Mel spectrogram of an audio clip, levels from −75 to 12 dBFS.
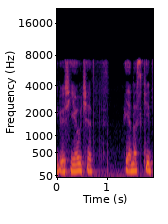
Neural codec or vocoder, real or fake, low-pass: none; real; 7.2 kHz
